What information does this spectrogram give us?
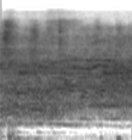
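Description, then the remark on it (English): An arena crowd at a fight cheers as the fighter Cowboy retires, leaving his gloves in the middle of the canvas, a continuous, dense roar that holds a steady level for the whole moment, with a few dull low thumps underneath. “It's just crowd noise.”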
